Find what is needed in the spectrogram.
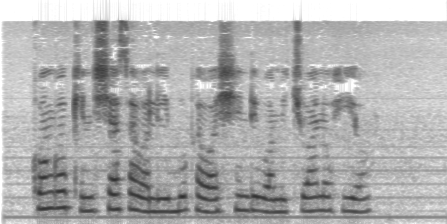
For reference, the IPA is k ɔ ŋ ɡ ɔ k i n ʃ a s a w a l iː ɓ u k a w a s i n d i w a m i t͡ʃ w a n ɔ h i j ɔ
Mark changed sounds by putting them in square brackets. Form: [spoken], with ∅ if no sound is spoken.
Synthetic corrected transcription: k ɔ ŋ ɡ ɔ k i n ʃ a s a w a l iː ɓ u k a w a [ʃ] i n d i w a m i t͡ʃ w a n ɔ h i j ɔ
